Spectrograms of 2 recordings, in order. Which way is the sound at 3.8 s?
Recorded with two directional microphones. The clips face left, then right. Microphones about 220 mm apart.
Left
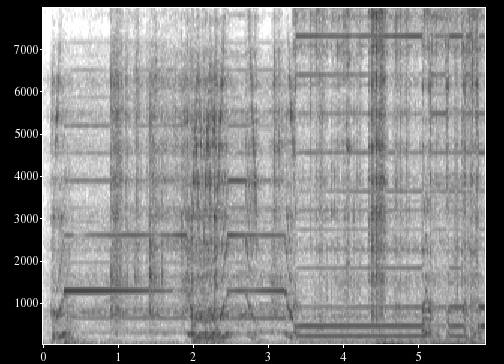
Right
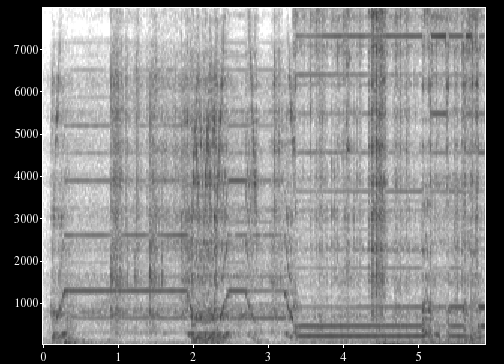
20° right (ahead or behind).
